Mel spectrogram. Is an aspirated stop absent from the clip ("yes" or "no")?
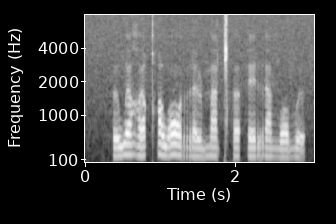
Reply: no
